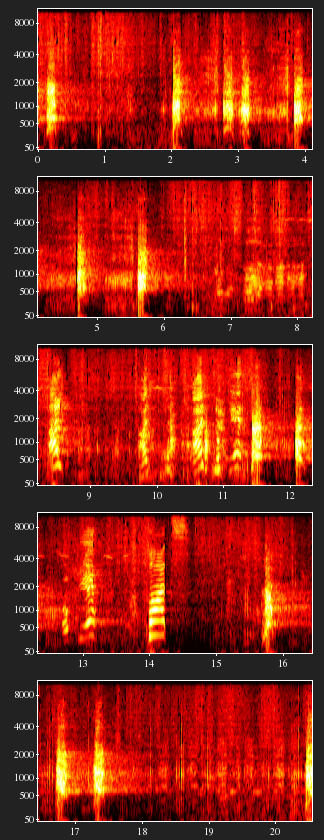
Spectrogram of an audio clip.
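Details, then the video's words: Rommel, a dog, practising bark and hold training outdoors, gives loud sharp barks in irregular bursts, often doubled, spaced roughly one to two seconds apart, while a man gives spoken commands between them. "Working on Rommel's bark and hold"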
